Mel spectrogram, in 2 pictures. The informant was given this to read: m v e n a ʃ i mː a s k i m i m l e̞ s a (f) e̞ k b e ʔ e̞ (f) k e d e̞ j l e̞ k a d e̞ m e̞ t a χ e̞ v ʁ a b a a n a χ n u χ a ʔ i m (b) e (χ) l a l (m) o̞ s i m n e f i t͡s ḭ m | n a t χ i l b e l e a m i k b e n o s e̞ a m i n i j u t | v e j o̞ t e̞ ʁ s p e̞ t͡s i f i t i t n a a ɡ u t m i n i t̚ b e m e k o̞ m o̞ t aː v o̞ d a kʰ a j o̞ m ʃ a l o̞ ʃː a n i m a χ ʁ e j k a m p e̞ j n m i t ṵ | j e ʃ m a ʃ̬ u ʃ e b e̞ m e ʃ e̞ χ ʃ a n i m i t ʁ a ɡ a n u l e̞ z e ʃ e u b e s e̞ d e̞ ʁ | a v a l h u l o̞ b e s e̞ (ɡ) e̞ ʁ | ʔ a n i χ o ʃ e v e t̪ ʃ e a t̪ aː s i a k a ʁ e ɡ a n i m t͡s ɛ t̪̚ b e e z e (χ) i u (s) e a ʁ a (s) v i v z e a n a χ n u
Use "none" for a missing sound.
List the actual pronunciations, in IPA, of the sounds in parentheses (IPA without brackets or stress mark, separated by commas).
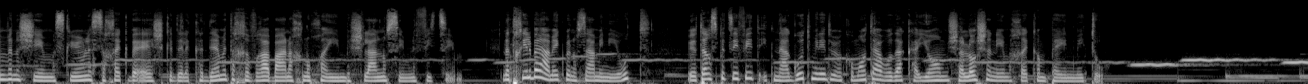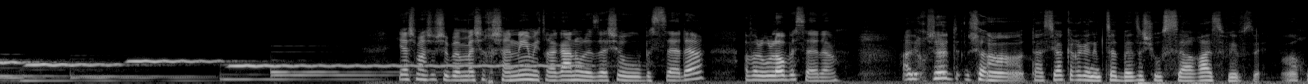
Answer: χ, ʃ, b, ʃ, n, d, ʃ, s, s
